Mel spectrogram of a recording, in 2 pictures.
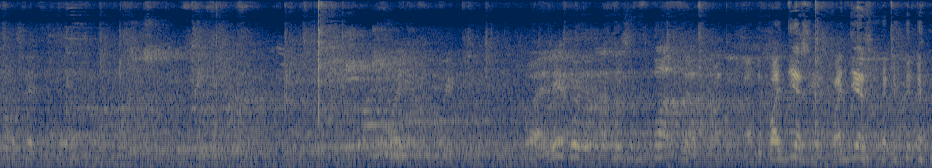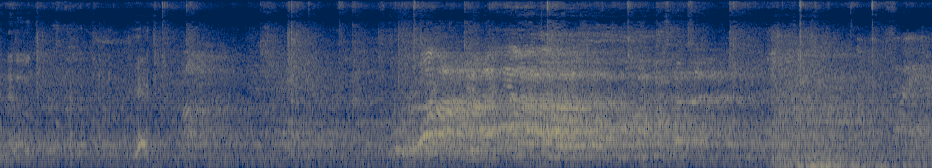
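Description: Shoes squeak and patter on a court floor.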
